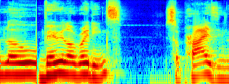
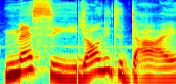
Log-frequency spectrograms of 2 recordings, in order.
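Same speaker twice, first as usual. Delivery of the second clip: usual speaking voice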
